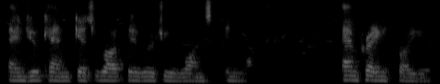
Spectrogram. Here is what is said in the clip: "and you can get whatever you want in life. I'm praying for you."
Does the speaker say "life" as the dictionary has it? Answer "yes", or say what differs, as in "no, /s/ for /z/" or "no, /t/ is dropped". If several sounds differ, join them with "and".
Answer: no, /f/ is dropped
